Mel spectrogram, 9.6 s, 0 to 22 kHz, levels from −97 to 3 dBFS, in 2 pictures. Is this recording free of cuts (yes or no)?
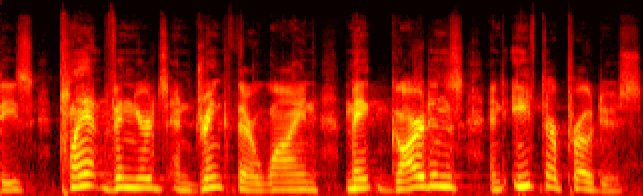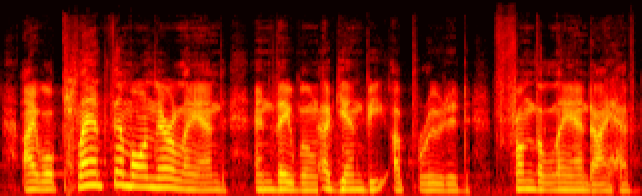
no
